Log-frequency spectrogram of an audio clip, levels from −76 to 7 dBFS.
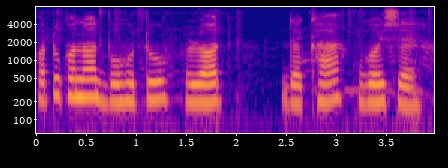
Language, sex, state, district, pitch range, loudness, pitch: Assamese, female, Assam, Sonitpur, 195-220 Hz, -18 LUFS, 200 Hz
